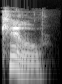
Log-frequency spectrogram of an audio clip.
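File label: "kill", British English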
